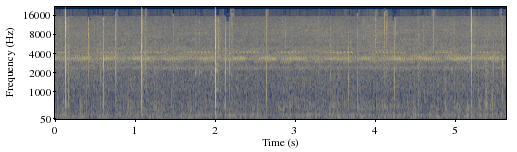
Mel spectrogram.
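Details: Steady high insect trilling from autumn grass at night, recorded with an MKE600 microphone with low cut near a round fire-pit campfire, overlaid by occasional loud pops and softer crackling of firewood.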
